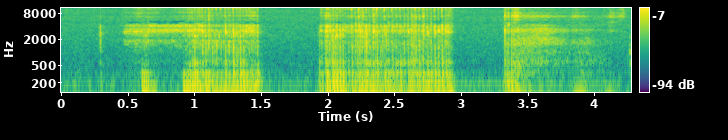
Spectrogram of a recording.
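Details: Sleeping Boxer dog: three loud, rough, low rattling snores with quiet pauses between them, likened to a man snoring.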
